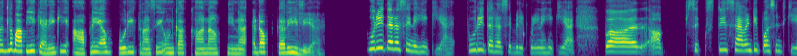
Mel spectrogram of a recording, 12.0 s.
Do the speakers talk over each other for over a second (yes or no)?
no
